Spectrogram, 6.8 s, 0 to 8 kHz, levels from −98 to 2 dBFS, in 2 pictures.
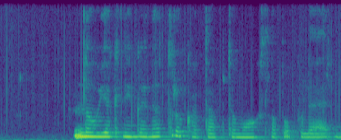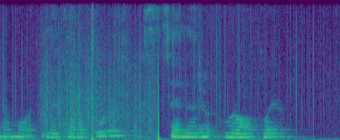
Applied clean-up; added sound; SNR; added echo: none; Crackle; 19 dB; reverberation time 0.3 s.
